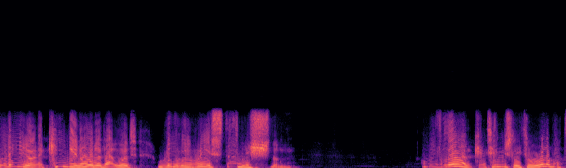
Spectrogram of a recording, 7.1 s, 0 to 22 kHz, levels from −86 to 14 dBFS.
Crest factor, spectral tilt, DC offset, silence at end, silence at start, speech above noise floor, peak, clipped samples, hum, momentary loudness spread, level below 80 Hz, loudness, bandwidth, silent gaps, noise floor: 12 dB; -5 dB/octave; under 0.1%; 0.05 s; 0 s; 57 dB; -6 dBFS; under 0.1%; none; 12 LU; -48 dBFS; -16 LUFS; 8 kHz; none; -73 dBFS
